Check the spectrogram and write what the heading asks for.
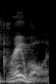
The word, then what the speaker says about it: Grewal: Or wait, no, it's pronounced Greywall, isn't it? It looks like Gruel, Grewal. I haven't thought about his last name the right way to say it in a long time. It's Greywall. I'm almost certain of that because I didn't know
